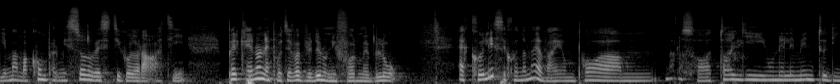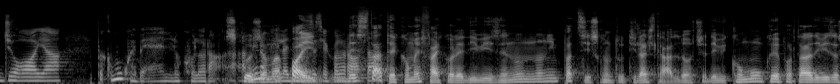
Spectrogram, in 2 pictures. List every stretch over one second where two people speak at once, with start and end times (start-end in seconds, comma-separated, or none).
10.6-12.3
